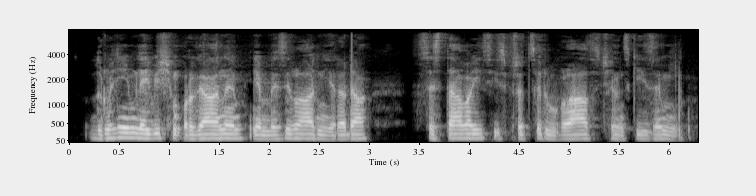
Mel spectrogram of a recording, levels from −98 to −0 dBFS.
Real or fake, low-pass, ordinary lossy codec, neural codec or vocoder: fake; 7.2 kHz; AAC, 32 kbps; codec, 16 kHz, 16 kbps, FreqCodec, larger model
